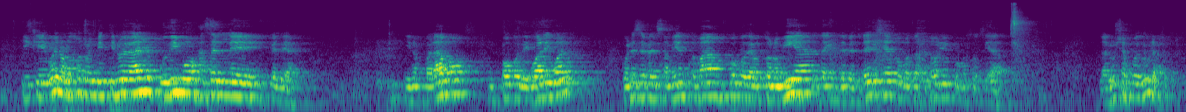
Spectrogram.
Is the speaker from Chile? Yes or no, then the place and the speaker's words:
yes; Mehuín, Los Ríos, Chile; vengo de los territorios de Mewin y todas las comunidades tlaxquenches que allí habitamos.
